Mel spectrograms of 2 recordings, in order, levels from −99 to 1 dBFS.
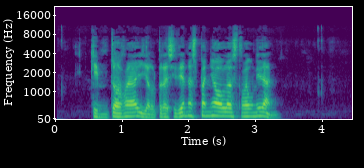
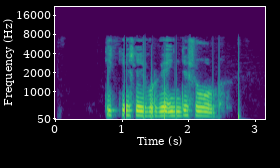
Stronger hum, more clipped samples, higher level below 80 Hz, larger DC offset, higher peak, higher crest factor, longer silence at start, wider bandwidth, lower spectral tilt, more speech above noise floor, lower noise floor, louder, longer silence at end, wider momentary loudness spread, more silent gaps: neither; neither; second, -56 dBFS vs -48 dBFS; neither; second, -6 dBFS vs -2 dBFS; about the same, 18 dB vs 16 dB; second, 0.55 s vs 0.8 s; first, 11 kHz vs 7.4 kHz; second, -4.5 dB/octave vs -7 dB/octave; second, 41 dB vs 71 dB; second, -63 dBFS vs -86 dBFS; second, -21 LUFS vs -17 LUFS; first, 1.15 s vs 0.75 s; second, 8 LU vs 23 LU; neither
